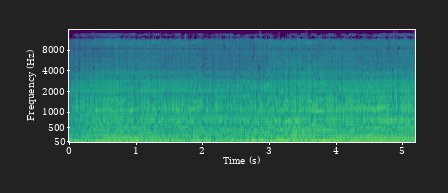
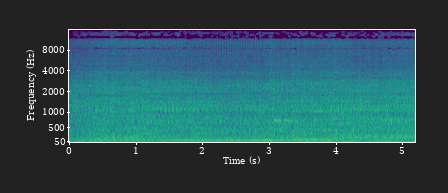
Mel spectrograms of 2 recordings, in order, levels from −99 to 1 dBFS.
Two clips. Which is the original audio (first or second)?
second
